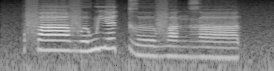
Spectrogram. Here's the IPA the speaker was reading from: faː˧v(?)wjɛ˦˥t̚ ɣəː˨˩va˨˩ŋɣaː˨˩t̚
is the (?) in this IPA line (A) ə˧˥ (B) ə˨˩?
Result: A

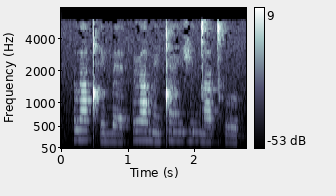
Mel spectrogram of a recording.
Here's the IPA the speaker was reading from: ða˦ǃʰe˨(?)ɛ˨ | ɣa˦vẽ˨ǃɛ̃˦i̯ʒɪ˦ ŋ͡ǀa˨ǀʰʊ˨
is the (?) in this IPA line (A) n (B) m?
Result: B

